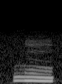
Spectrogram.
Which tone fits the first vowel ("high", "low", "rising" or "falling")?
low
